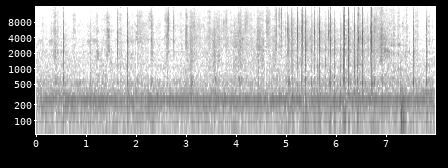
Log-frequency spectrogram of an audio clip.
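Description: Long nails tap and scratch quickly across the front of a gold Jergens plastic lotion tube held in one hand. The short, bright clicks come at an irregular pace over a quiet scratchy bed and a faint steady low hum. The tapping grows denser and louder in the second half.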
